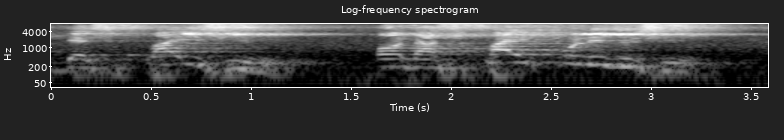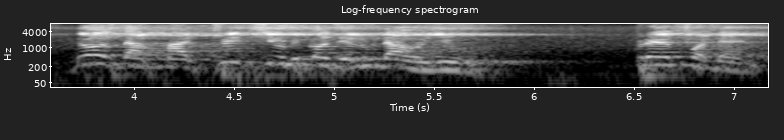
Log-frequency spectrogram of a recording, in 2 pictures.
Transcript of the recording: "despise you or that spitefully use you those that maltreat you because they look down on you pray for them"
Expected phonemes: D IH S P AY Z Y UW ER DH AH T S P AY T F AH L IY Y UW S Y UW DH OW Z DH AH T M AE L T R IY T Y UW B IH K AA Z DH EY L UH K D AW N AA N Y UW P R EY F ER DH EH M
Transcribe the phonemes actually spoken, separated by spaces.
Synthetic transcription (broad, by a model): D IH S P AY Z Y UW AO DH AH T S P AY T F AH L IY Y UW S Y UW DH OW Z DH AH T M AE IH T R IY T Y UW B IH K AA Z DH EY L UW K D AW AA Y UW P R EY F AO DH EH M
